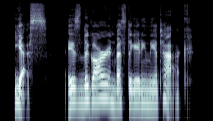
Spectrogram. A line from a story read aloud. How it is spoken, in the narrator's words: Jin sighs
